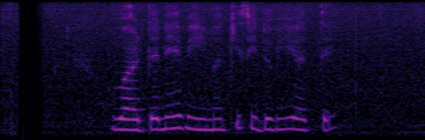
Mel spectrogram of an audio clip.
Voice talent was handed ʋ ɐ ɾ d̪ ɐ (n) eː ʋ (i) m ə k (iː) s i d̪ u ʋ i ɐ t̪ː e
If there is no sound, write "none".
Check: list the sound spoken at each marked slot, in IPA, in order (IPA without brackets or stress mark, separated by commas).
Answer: n, iː, i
